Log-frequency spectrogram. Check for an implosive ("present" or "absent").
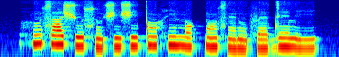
absent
